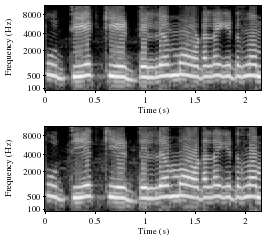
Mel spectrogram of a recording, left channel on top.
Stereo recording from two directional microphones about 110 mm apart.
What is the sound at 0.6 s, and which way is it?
Speech, 5° right (ahead or behind).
